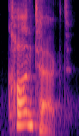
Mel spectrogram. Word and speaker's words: contact: contact him contact NOS the stress of the word contact is at the beginning contact contact and we also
